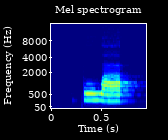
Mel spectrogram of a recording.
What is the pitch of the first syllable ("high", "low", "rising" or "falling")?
high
